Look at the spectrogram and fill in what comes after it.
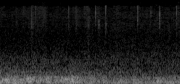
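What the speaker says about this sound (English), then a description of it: "The thunder crashes louder now." Thunder rumbles low and steady through heavy rain falling on surfaces, a continuous storm wash with no voices.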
